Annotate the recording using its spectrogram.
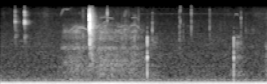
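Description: Near silence: faint steady room hum with a few soft, scattered clicks, the clearest about a second and a third in.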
